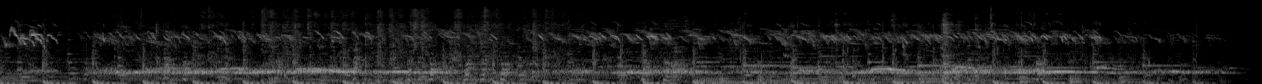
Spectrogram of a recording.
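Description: Many chicks peep shrilly and constantly.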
